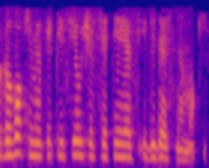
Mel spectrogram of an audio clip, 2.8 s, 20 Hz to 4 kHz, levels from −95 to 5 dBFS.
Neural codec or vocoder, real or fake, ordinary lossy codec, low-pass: none; real; MP3, 24 kbps; 3.6 kHz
